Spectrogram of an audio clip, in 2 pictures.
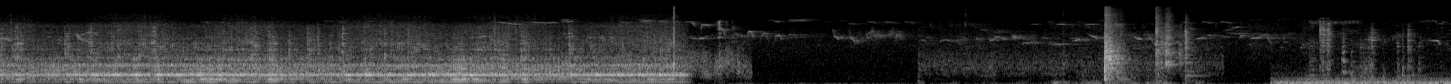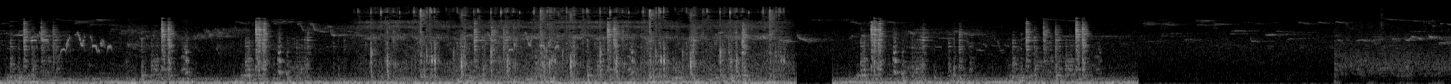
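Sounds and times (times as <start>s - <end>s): small electric motor humming: 0.0s - 7.0s, 12.8s - 25.9s
plastic gears clicking rapidly: 17.0s - 22.5s.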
